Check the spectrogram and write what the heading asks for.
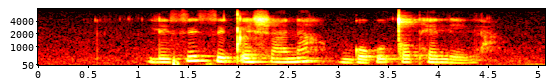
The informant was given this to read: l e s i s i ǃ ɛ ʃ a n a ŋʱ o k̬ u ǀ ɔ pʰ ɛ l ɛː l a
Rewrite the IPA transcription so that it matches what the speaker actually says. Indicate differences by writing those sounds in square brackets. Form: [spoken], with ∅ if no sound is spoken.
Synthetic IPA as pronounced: l e s i s i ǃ ɛ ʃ a n a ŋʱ o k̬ u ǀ ɔ pʰ ɛ l ɛː l a

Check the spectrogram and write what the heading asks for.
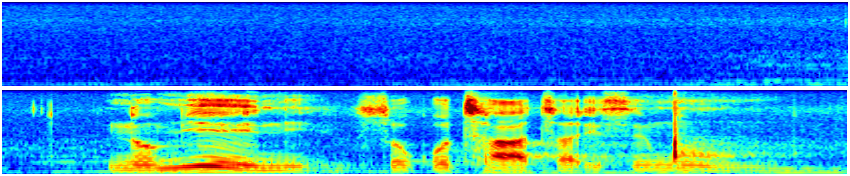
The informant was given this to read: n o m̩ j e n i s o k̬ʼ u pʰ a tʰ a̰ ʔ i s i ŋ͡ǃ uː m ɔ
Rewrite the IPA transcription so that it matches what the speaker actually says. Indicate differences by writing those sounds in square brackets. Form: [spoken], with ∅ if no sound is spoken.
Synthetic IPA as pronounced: n o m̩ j e n i s o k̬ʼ u [tʰ] a tʰ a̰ ʔ i s i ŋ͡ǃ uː [ŋ] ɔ

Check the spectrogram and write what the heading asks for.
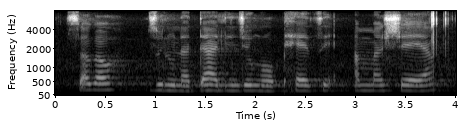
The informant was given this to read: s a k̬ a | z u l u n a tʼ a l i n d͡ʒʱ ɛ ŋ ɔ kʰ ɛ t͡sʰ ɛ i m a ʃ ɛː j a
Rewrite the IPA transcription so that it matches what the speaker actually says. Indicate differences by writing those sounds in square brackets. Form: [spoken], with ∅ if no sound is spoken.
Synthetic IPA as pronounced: s a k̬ a | z u l u n a tʼ a l i n d͡ʒʱ ɛ ŋ ɔ [pʰ] ɛ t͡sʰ ɛ [a] m a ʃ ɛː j a

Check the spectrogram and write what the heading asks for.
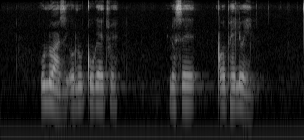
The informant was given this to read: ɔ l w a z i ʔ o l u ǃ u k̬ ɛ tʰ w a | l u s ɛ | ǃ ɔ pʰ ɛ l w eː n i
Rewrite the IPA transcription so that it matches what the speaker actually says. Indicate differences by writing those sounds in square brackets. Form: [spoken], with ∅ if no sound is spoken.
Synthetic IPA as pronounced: [u] l w a z i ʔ o l u ǃ u k̬ ɛ tʰ w [ɛ] | l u s ɛ | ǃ ɔ pʰ ɛ l w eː n i

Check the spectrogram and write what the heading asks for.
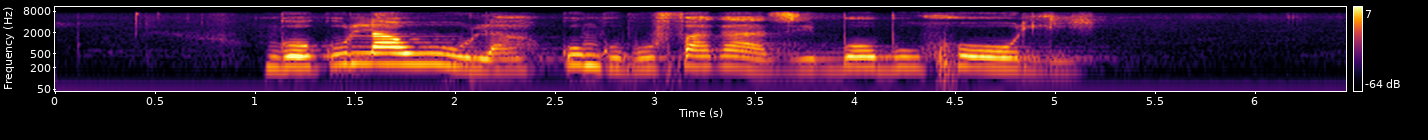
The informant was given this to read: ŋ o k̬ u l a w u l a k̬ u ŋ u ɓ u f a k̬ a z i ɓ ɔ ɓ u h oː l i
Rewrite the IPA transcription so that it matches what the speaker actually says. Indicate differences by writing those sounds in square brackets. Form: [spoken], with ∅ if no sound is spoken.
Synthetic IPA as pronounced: ŋ o k̬ u l a w u l a k̬ u ŋ u ɓ u f a k̬ a z i ɓ [o] ɓ u h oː l i

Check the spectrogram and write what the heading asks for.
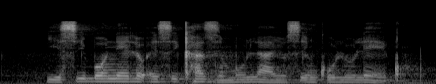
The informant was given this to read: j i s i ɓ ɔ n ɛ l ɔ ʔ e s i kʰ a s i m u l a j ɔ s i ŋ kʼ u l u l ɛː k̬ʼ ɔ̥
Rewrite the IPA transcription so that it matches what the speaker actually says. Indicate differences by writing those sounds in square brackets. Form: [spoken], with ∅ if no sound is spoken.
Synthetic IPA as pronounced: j i s i ɓ ɔ n ɛ l ɔ ʔ e s i kʰ a [z] i m u l a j ɔ s [e] ŋ kʼ u l u l ɛː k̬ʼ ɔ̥

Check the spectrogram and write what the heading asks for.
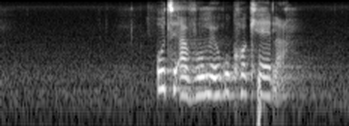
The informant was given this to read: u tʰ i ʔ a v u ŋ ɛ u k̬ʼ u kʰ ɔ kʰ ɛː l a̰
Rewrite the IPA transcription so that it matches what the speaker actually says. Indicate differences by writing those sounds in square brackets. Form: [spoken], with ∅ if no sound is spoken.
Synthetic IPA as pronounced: u tʰ i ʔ a v u [m] ɛ u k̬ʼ u kʰ ɔ kʰ ɛː l a̰

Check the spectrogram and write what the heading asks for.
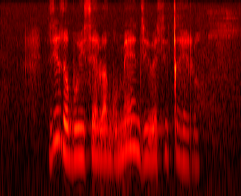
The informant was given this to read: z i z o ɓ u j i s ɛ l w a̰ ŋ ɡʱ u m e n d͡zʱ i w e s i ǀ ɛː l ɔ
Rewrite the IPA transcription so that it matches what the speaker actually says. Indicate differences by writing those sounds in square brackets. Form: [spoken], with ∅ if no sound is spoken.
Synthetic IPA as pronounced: z i z o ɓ u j i s ɛ l w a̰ ŋ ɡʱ u m e n d͡zʱ i w e s i ǀ ɛː l ɔ

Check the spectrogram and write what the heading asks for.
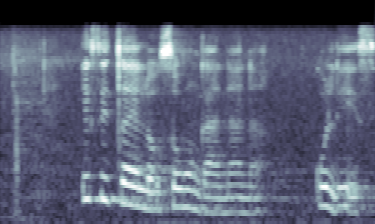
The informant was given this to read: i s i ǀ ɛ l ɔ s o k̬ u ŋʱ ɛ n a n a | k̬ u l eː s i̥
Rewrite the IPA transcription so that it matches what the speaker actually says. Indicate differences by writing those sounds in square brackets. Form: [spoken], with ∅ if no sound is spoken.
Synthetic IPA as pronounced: i s i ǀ ɛ l ɔ s o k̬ u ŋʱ [a] n a n a | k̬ u l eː s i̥

